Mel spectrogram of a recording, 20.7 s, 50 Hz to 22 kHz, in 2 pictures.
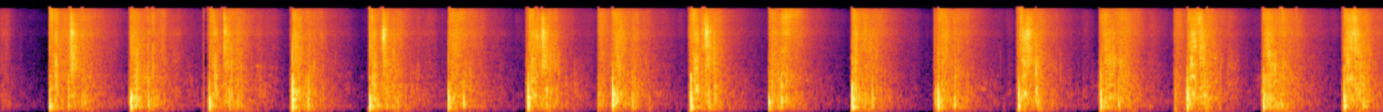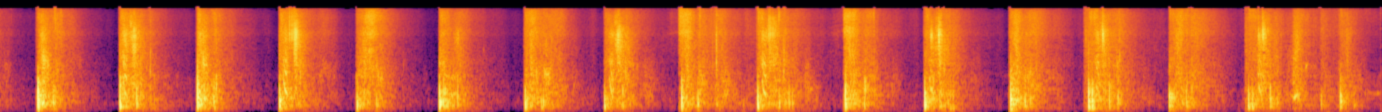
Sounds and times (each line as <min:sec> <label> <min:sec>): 0:15.0 Footsteps In Squeaky Shoes 0:20.7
